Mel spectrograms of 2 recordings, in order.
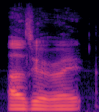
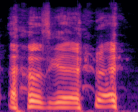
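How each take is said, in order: First: Said in the usual way. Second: Louder, pressing the chat for an answer; loud repeat. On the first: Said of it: "repeats the same question". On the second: Real, not acted. Asking his stream again, now much louder. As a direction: shout the question again. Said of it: "repeats it a third time, louder".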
